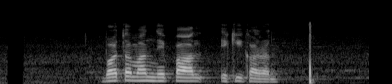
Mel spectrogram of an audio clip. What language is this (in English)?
Nepali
